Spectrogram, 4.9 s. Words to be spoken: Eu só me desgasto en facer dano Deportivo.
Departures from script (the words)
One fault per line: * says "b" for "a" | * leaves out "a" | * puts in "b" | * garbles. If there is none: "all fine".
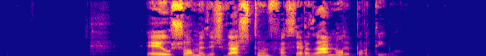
all fine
